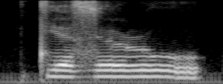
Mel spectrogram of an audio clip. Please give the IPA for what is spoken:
tʲɛzøɭu

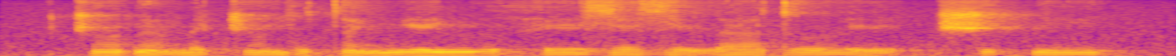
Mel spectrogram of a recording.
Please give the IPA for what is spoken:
t͡ʃɔ̃˧ɗã˨mɛ˧ t͡ʃɔ̃˨ju˦tã˨ɲeː˦ ɲu˦heː˧zɛ˨˦ze˨ laː˧doː˦le˨ | ʃɨ˦k͡pĩ˧

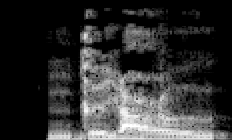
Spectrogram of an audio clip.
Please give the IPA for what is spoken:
ŋɡə˩˧i̯ʕo˩˧u̯

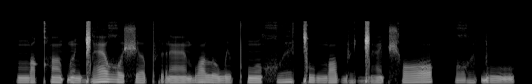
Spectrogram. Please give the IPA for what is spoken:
ŋɒqʰũɓə̃ɡ͡ǁæ ʁʷəʃɜpʰræ̃ bɒlʊwɪpʰũ χʷɛ̤ ǀuŋɒ bɛ̤ɡ͡ǁæ̃t͡ʃʰɔ | ʁʷæ̤ɓu

